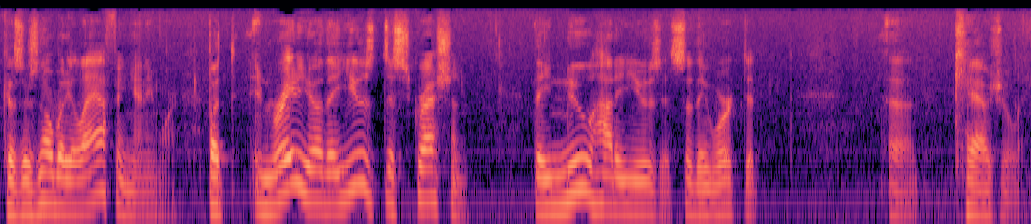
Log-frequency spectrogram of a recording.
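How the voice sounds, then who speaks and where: A man's voice: a little high, sing-song, normal speed, vocal fry, a little mellow. An American man giving conversational commentary as a guest expert in an interview. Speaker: guest expert on old-time radio.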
